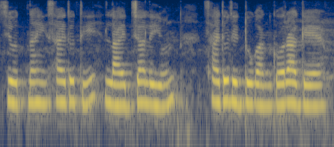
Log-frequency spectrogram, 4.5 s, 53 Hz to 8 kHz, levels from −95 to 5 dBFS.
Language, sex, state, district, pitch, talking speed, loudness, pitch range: Chakma, female, Tripura, West Tripura, 240 Hz, 120 wpm, -15 LUFS, 225-250 Hz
